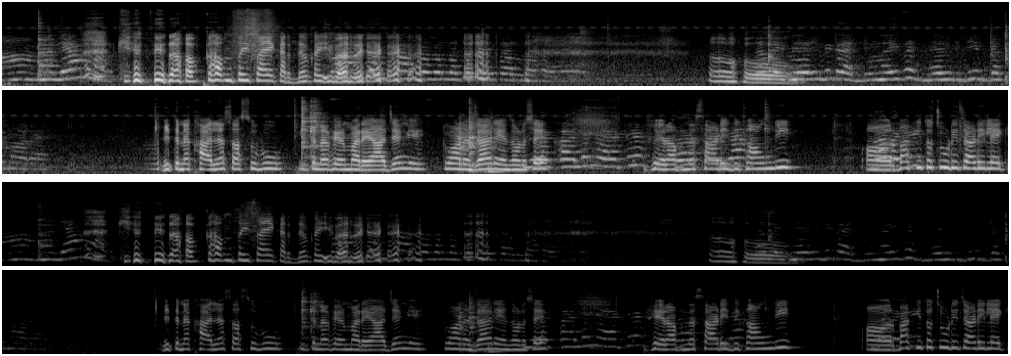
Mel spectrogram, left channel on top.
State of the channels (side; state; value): right; quieter; 19.5 dB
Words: कि फिर आप काम तो ऐसा ही कर दो कई बार। ओहो इतना खा लें सासू बू, इतना फिर हमारे आ जाएंगे, तो आने जा रहे हैं जोन से, फिर आपने साड़ी दिखाऊंगी, और बाकी तो चूड़ी चाड़ी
